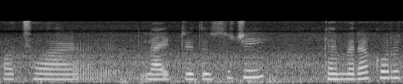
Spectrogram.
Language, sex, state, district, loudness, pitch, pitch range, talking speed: Odia, female, Odisha, Malkangiri, -16 LUFS, 245 Hz, 245-280 Hz, 105 wpm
